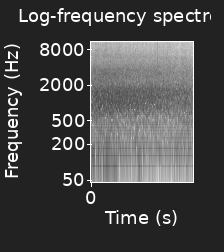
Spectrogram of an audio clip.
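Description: Live audience applauding and laughing after a punchline, the applause slowly dying down.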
